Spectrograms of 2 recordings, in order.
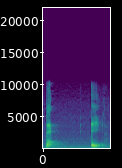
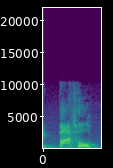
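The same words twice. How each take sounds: First: Cockney "Bottle" with a glottal catch in place of the t; Cockney glottal stop. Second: Said in the usual way. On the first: Shown as a demonstration. Teacher repeating a Cockney example for students, "Bottle" said with a glottal stop. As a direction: drop the t of "Bottle" into a catch in the throat. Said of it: "did you hear that glottal stop". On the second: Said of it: "British Cockney accent".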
